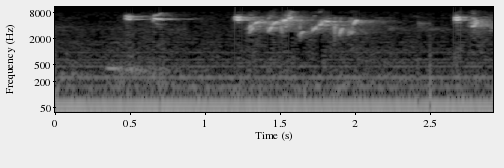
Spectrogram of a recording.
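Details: Goldfinch 'bitbita' singing meant to encourage other goldfinches to sing. A high whistled note is followed by a dense, tumbling twitter of liquid chirps, then another sharp whistle, over a low background hum.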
